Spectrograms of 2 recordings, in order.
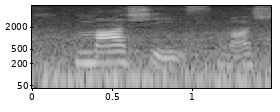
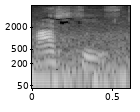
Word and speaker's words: Mashti: Mashti? Mashi's. I don't know how to pronounce it. Mashti's. Yes. Mashti's Malone's.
